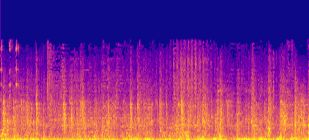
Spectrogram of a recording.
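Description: Narrow-gauge train running along the track, heard from an open passenger car: a steady wheel-on-rail rumble with frequent irregular clicks and clacks.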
